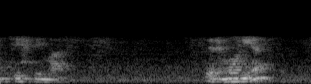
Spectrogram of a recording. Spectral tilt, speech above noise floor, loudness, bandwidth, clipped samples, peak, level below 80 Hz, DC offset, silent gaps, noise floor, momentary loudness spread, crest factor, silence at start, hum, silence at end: -10.5 dB/octave; 22 dB; -28 LUFS; 3.9 kHz; under 0.1%; -12 dBFS; -66 dBFS; under 0.1%; none; -48 dBFS; 25 LU; 18 dB; 0 s; none; 0 s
